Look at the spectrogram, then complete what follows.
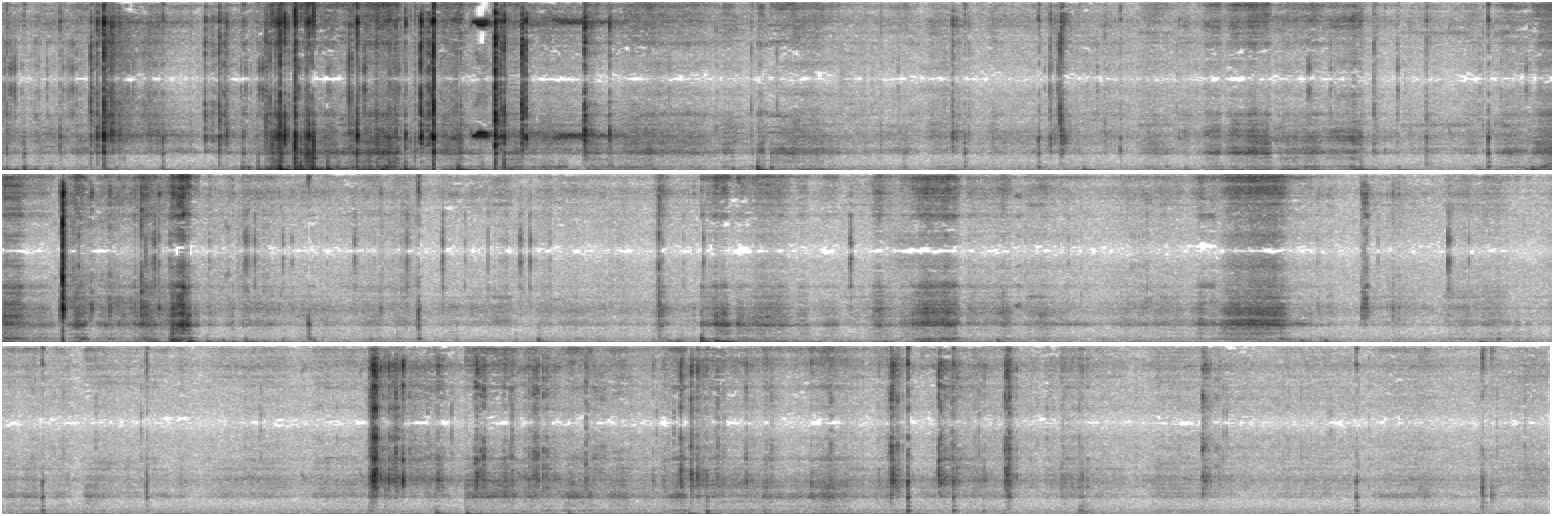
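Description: Inline hockey play on a concrete rink heard from a goalie's helmet camera: skate wheels rolling and scraping, with sharp clacks of sticks and puck. The loudest knocks and rumble come about two seconds in, with further clacks around ten seconds in and now and then after.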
